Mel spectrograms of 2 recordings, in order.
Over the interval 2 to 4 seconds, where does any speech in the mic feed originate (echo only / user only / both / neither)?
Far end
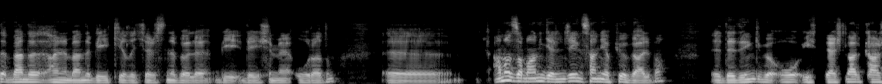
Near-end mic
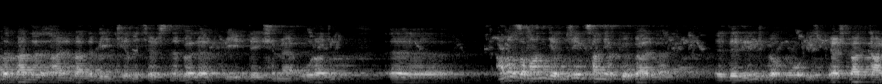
echo only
